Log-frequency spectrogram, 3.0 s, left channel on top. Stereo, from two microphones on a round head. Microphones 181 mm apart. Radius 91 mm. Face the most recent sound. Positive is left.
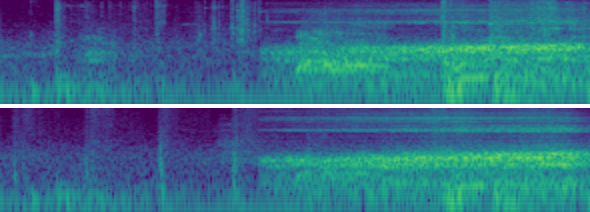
turn(degrees=-70)  # may be behind; listen again after turning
